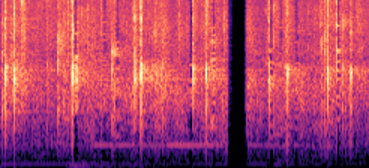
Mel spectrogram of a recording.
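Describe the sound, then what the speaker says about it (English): Scattered applause from a church congregation giving a clap offering, a few distinct claps close by over a softer murmur of clapping, briefly cut by a dropout near the middle. "Let us thank God with a loud clap offering."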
